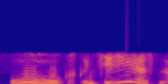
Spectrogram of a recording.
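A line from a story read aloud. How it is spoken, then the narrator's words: Exclaimed. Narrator (Russian): воскликнул он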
